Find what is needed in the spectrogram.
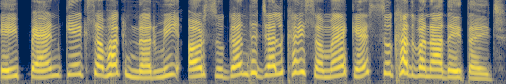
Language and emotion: Maithili, happy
